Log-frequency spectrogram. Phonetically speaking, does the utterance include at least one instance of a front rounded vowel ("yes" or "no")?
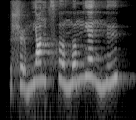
yes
